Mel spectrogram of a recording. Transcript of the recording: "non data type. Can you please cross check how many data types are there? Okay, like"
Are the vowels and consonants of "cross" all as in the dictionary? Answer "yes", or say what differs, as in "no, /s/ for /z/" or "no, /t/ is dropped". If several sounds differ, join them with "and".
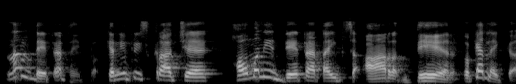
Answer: no, /s/ is dropped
